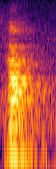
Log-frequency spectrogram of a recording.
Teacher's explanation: What you hear in the middle of happy is a moment's silence. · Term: voiceless plosives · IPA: [ˈhæpi]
